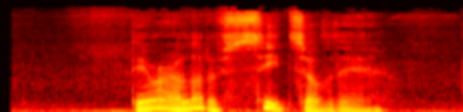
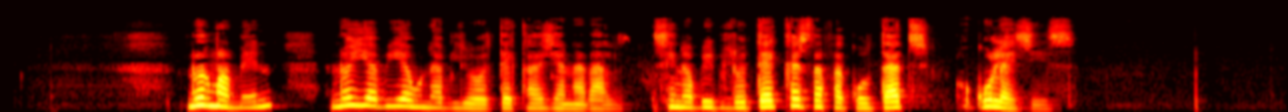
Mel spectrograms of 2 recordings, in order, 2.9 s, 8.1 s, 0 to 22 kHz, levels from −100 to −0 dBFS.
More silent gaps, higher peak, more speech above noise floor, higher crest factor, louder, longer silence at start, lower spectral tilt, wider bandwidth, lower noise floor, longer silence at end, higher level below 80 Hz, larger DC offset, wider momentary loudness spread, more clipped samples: neither; second, -16 dBFS vs -6 dBFS; second, 28 dB vs 58 dB; second, 16 dB vs 22 dB; about the same, -29 LUFS vs -27 LUFS; second, 0.55 s vs 1.15 s; about the same, -4.5 dB/octave vs -5.5 dB/octave; first, 16 kHz vs 11 kHz; second, -56 dBFS vs -84 dBFS; second, 0.5 s vs 1.4 s; first, -46 dBFS vs -82 dBFS; neither; second, 12 LU vs 15 LU; neither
